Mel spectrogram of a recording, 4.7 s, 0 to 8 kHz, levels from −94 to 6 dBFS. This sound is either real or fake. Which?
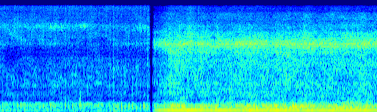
fake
